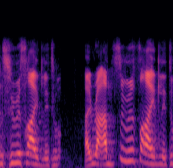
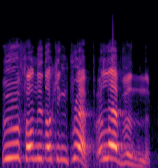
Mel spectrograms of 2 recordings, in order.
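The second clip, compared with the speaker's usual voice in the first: louder, higher ooh, then bellow eleven; hammed-up excited cry; 10 semitones higher, 9 dB louder than usual. Reading the fanfic insult aloud, hammed-up yell. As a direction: belt it out like a fed-up heroine. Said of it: "I'm going to say funny ducking as well here".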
